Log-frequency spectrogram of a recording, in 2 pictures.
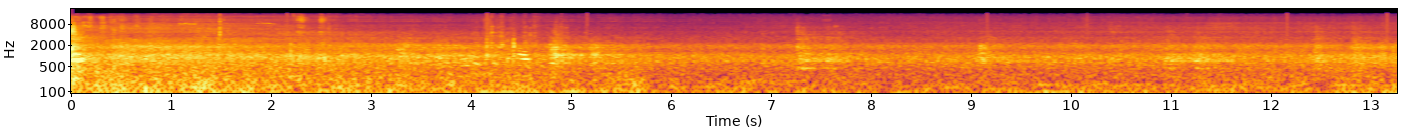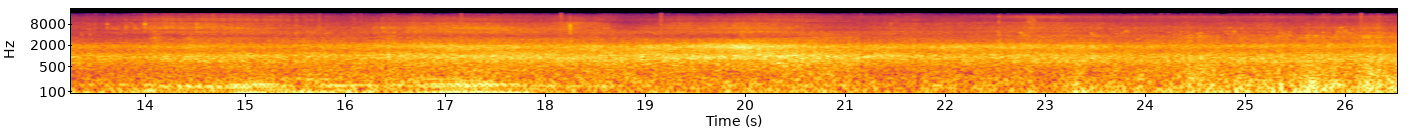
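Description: Cars drive along a city street ahead in traffic.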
